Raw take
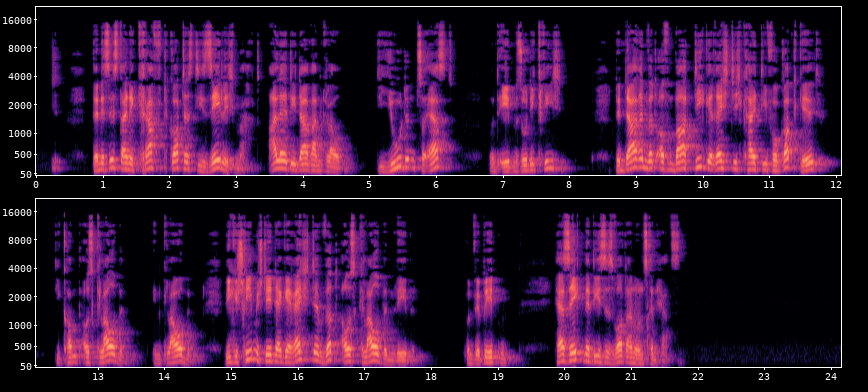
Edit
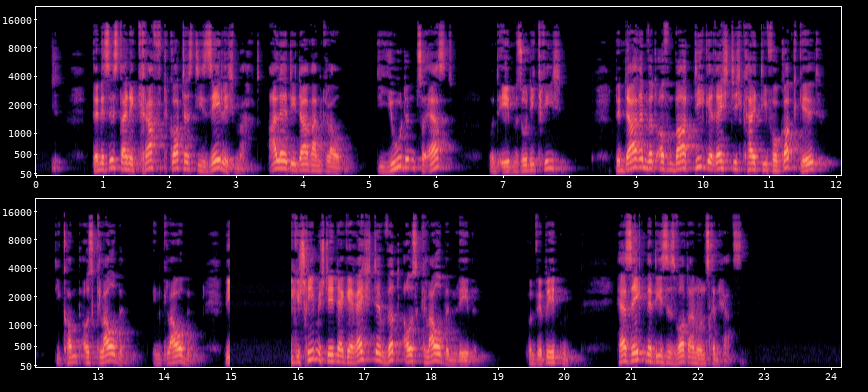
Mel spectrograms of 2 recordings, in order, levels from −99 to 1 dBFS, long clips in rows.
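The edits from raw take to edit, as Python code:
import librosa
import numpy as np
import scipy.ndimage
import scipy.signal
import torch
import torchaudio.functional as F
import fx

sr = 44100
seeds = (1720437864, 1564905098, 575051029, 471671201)

y = fx.edit(x, sr, fx.insert_room_tone(at_s=14.97, length_s=0.93), tone=tone)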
